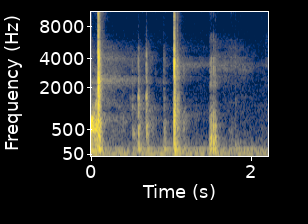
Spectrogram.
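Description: Hinged plastic flip covers on a Ford F-150's rear-console power outlets and USB ports being snapped shut by hand: a sharp click just after the start, another about a second in, and a fainter one around a second and a half.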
